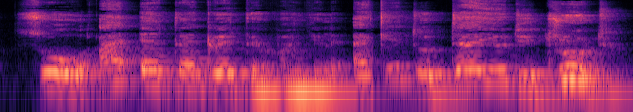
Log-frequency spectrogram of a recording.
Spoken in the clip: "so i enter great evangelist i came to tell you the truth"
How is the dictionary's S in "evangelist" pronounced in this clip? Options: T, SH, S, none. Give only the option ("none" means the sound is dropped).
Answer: none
